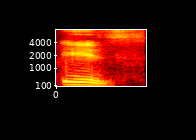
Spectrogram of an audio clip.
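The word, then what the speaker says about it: is: আইএস, ইজ, এখানে এস এর উচ্চারণ বর্গীয় জয়ের মতো হবে। আইএস ইস নয়, ইজ।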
